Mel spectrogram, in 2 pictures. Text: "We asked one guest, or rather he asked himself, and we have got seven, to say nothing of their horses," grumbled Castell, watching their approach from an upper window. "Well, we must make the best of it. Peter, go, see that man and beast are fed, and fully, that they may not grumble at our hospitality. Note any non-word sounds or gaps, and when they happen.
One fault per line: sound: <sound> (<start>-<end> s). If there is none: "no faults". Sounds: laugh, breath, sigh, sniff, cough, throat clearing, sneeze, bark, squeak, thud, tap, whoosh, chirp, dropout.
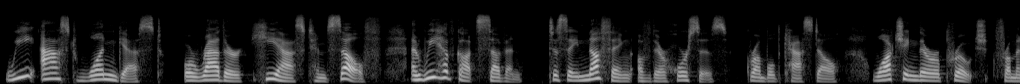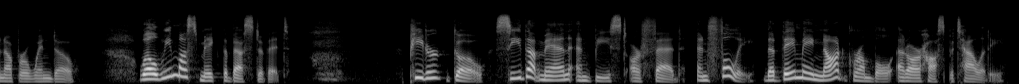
sound: sniff (13.3-14.1 s)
